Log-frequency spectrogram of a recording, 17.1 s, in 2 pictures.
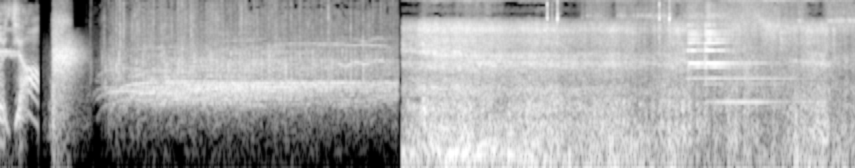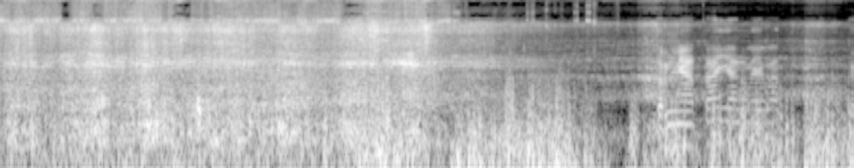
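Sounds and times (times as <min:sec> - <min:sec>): train wheels rumbling and rattling: 0:04.1 - 0:17.0
brief steady tone: 0:06.9 - 0:08.4.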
